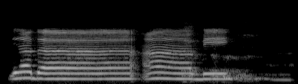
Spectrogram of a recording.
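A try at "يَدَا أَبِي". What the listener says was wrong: আবি, টান নেই, এদা আবি, মাদের তাবেই।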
